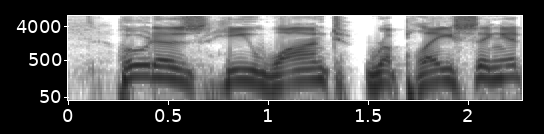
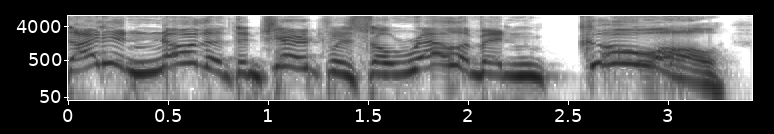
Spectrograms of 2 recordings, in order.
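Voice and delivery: a shouted, very high gushing churchgoer; mock excited churchgoer; 10 semitones higher than usual. Mocking seekers thrilled by Star Wars clips, shouted high and gushing. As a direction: ham up a gushing fan of a trendy church.

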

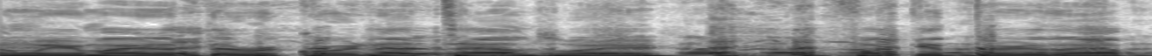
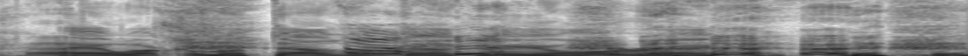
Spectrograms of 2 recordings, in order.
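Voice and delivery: lightly voiced, higher drive-thru greeting; mock drive-thru clerk; 4 semitones higher than usual. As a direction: play a cheery clerk at the mic, half-laughing.

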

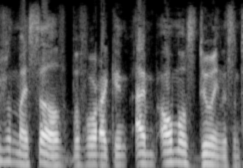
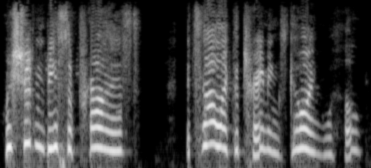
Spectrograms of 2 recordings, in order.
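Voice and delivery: put-on much higher, slower teen voice; high girl voice. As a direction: pitch it way up as Trini.

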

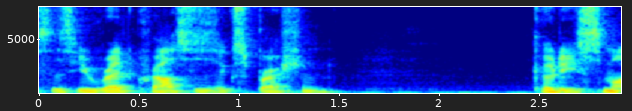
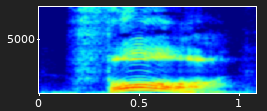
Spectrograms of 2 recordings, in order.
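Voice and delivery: loud, high, triumphant-sounding shout; big drawn-out shout, easing slightly; called out; 5 semitones higher, 8 dB louder, slower than usual. A narrator's reading. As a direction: yell the count, then the taunt. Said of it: "shoved him and called out".

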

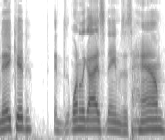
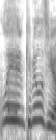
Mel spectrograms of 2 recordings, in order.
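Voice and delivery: chirpy announcement; 8 semitones higher, faster than usual. Retold or imitated. Retelling his own announcement.

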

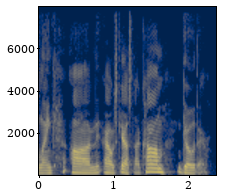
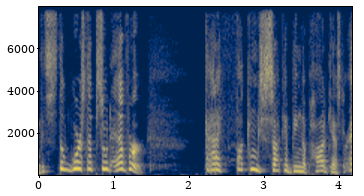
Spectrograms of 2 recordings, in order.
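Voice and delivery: exasperated outburst; 10 semitones higher than usual. Real, not acted. Host fed up with reading the letter aloud, exasperated. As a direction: pitch jumps high, fed-up self-mockery.

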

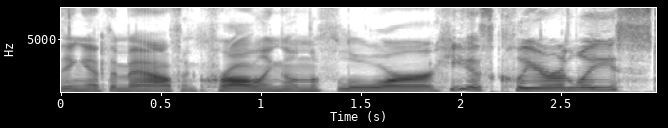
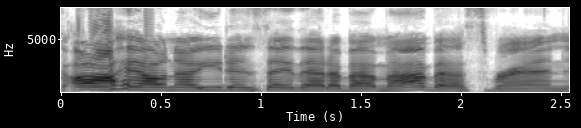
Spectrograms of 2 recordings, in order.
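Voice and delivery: loud, high, sassy outburst; mock indignation; 5 semitones higher, 9 dB louder than usual. Recapper voices Misty defending her best friend, loud mock indignation. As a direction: act outraged on a best friend's behalf.

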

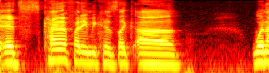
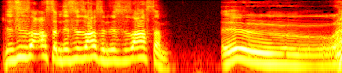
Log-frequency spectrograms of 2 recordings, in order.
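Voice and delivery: excited; 4 semitones higher than usual. Retold or imitated. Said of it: "it was like".

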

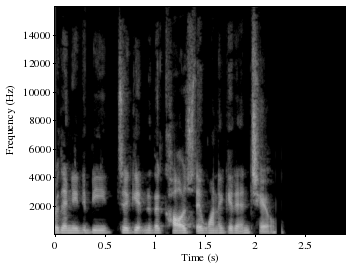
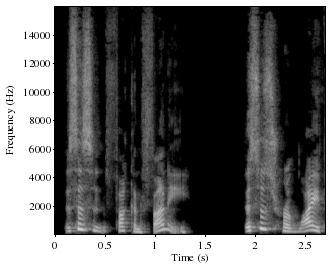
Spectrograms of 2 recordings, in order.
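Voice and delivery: higher pitched, indignant mock comment; indignant outrage; 6 semitones higher than usual. Quoting outraged commenters defending the crying host, indignant. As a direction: channel the angry commenters. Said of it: "comments in this clip were like".

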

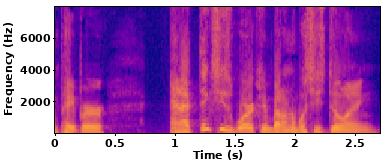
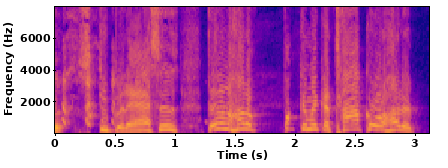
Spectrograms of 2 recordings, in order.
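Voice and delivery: high-pitched exasperated rant; retold angry rant; 10 semitones higher than usual. Customer mocking taco workers, pissed off. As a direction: keep ranting up high, indignant. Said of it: "I was pissed off".

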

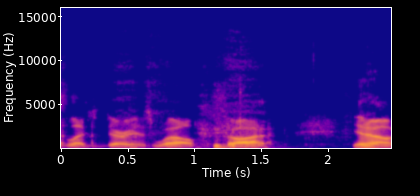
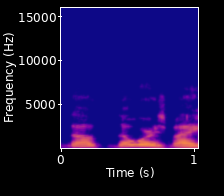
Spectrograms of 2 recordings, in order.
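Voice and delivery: higher, softer Aussie No, no worries; higher pitched, soft Australian twang; Australian accent; 7 semitones higher, 5 dB quieter than usual. Retold or imitated. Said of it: "his motto is".

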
